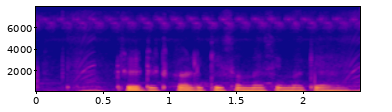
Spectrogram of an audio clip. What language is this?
Hindi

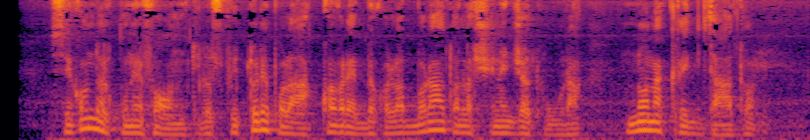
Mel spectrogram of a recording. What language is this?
Italian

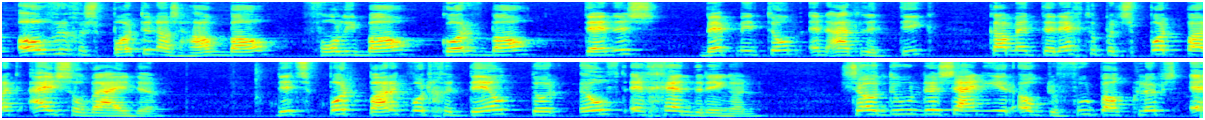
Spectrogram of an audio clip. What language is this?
Dutch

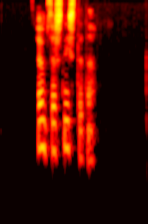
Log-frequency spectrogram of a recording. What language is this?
Icelandic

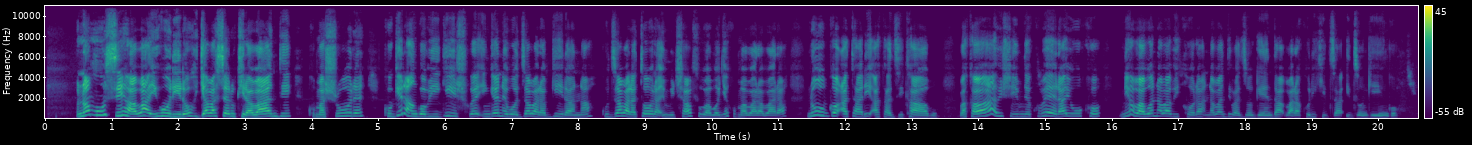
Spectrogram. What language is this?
Rundi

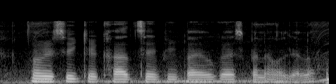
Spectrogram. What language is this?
Bhojpuri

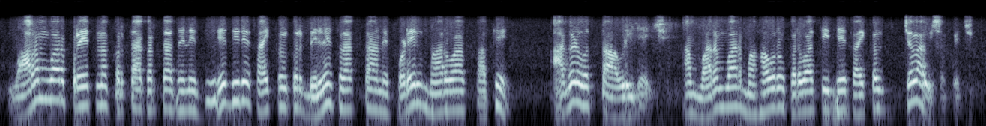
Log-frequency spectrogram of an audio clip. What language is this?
Gujarati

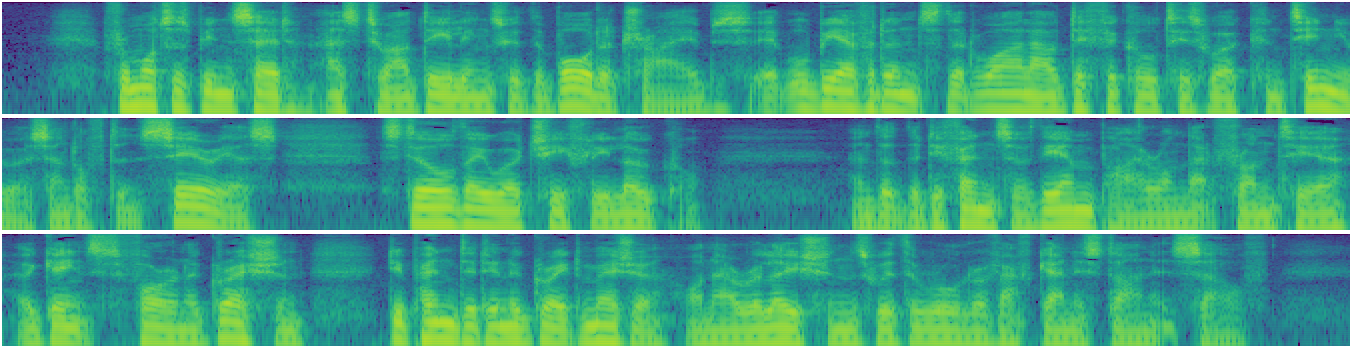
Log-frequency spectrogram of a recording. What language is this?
English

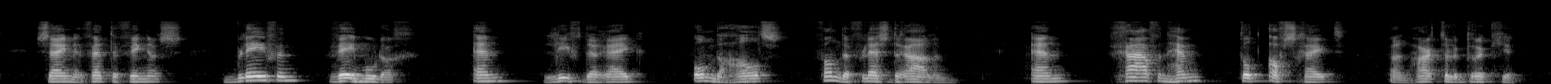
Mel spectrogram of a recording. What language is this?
Dutch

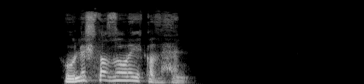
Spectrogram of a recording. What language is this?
Kabyle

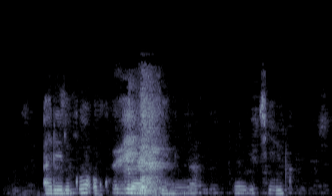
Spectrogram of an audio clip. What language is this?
Kinyarwanda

